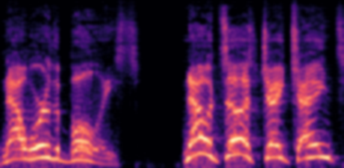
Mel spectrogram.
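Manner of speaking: loud, high-pitched, taunting mock bully voice.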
